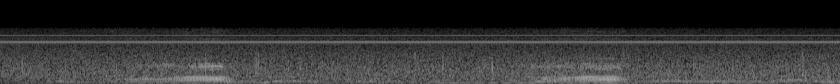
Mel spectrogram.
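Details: Snoring from the poster's twin sister at night: two groaning, tonal snores about four seconds apart over a steady background hum.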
